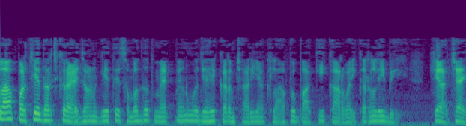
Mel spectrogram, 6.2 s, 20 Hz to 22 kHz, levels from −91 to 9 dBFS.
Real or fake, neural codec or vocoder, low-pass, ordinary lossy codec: fake; vocoder, 44.1 kHz, 80 mel bands, Vocos; 7.2 kHz; MP3, 64 kbps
